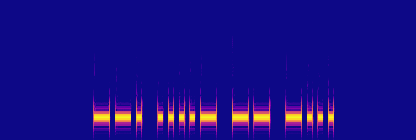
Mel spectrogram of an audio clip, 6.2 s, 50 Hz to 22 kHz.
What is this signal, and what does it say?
Morse code, heard as a keyed tone, about 15 wpm, 700 Hz. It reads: G4MB
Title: DXCC-100 Call Signs - 4 Characters - Repeated 3x - 15wpm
